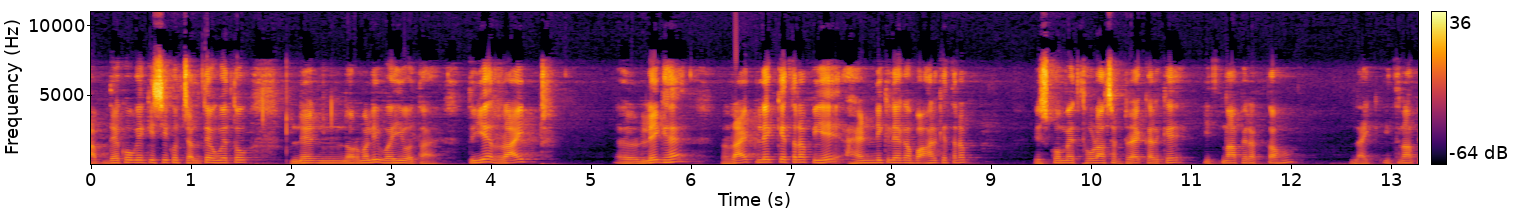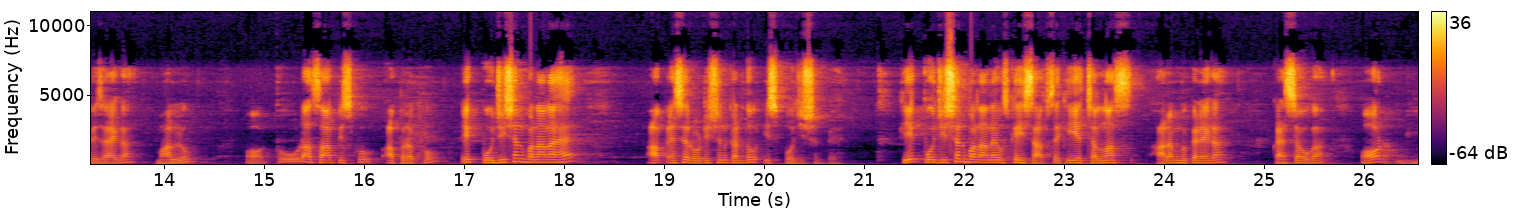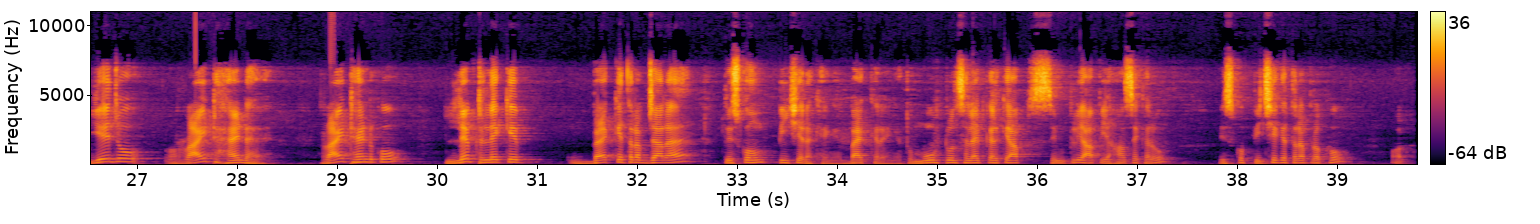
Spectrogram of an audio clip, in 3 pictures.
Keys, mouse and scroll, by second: 2.8-5.8 middle drag, 5.9-8.3 middle drag, 8.3 click, 8.9-10.1 middle drag, 10.1 click, 15.1 click, 17.4-18.4 drag, 20.3-20.6 scroll down 2, 20.6-23.8 middle drag, 24.8-25.1 scroll up 1, 25.1-27.5 shift+middle drag, 27.5 click, 28.3-33.0 middle drag, 34.5 click, 34.9-36.5 middle drag, 36.5-39.5 drag, 39.7 click.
